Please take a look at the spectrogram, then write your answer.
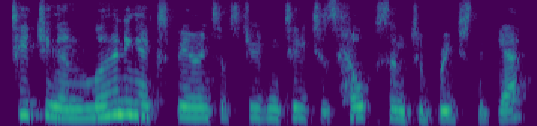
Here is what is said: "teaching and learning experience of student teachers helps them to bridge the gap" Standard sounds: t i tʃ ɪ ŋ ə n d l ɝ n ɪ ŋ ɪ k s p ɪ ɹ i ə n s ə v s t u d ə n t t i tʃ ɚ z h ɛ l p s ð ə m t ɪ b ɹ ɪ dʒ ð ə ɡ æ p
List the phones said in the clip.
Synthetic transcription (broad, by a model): t i tʃ ɪ ŋ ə n l ɝ n ɪ ŋ ɪ k s p ɪ ɹ i ə n s ə v s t u d n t t i tʃ ɚ z h ɛ l p s ð ə m t ɪ b ɹ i tʃ ð ə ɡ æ p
